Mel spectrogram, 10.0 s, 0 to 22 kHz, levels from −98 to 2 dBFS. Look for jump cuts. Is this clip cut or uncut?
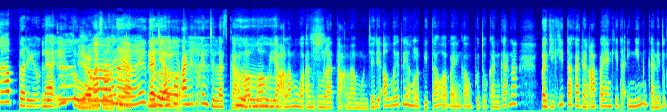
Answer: uncut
